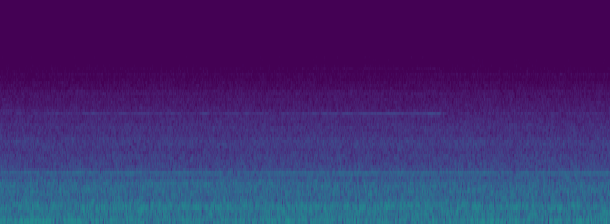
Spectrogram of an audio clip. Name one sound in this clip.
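A jet engine roars steadily in the cockpit.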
